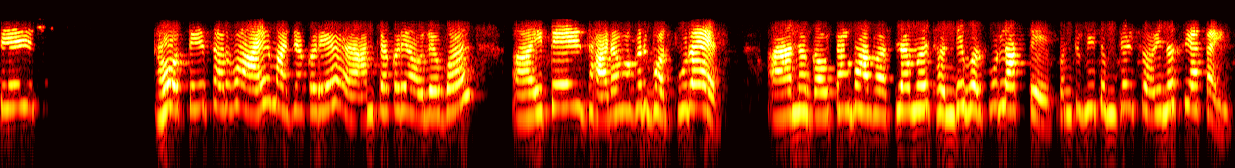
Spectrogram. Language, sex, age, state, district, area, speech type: Marathi, female, 30-45, Maharashtra, Thane, urban, conversation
